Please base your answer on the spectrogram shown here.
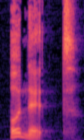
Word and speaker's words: honnête: Honnête. So remember, H doesn't exist.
